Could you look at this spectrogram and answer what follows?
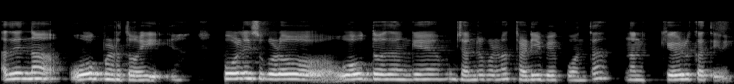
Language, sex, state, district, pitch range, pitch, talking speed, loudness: Kannada, female, Karnataka, Mysore, 210-250 Hz, 235 Hz, 90 wpm, -14 LUFS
